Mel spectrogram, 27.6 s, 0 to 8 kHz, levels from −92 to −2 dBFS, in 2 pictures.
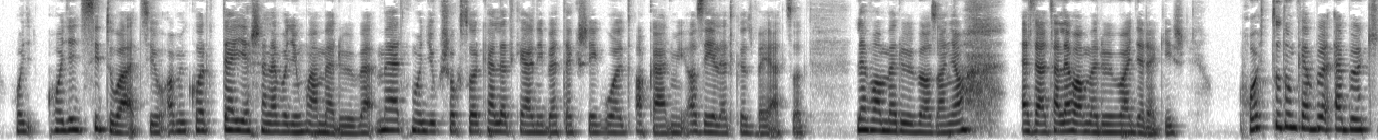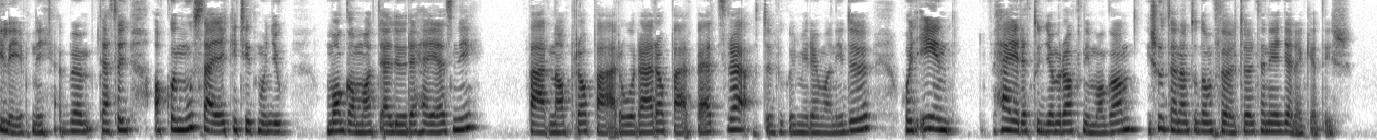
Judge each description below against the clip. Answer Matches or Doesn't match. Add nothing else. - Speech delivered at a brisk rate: Matches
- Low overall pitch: Doesn't match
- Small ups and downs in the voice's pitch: Doesn't match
